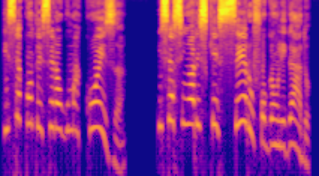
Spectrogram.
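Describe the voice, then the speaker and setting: A woman's voice: high voice, huge pitch swings, fast talker, dark tone, no echo, clean studio sound, voice pushed up. A woman voicing a scornful young daughter-in-law who mocks with false, sugary concern. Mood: needling. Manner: mocking, falsely caring.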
